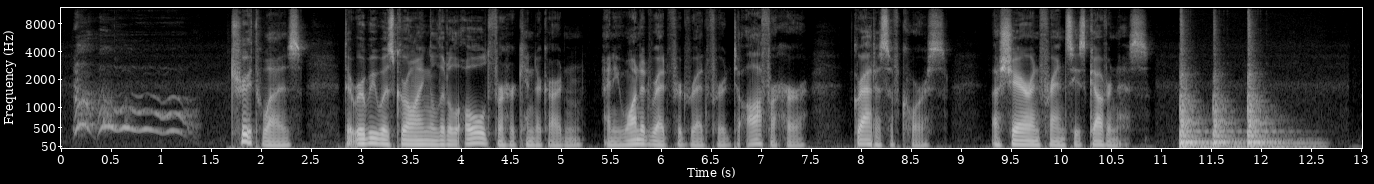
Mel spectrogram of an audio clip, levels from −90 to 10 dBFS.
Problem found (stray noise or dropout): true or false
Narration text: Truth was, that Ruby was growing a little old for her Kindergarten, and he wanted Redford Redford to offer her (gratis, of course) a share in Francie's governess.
true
